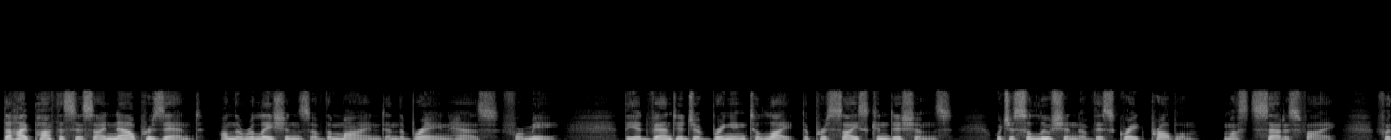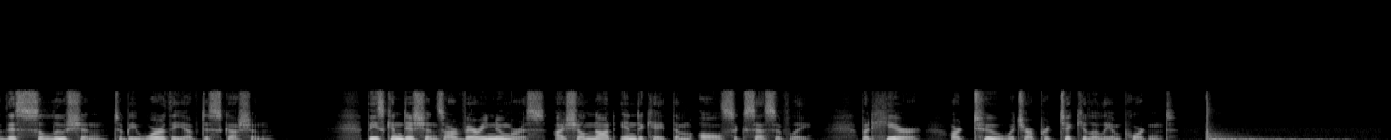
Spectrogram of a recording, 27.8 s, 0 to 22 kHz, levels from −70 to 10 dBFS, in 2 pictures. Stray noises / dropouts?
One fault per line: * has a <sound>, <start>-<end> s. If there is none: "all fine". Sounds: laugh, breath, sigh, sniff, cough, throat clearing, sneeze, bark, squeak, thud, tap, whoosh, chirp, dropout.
* has a thud, 26.0-27.5 s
